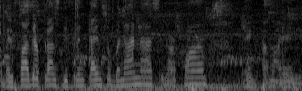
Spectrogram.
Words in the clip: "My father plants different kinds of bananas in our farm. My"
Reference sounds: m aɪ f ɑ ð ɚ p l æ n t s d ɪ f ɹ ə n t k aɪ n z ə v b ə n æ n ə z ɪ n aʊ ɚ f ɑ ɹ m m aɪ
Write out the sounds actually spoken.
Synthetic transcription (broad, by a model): m aɪ f ɑ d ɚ p l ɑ n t s d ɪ f ɹ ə n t k aɪ n s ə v b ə n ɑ n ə s ɪ n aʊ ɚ f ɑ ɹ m m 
